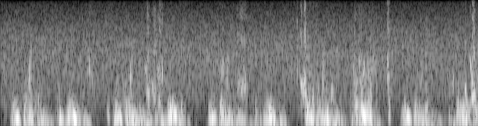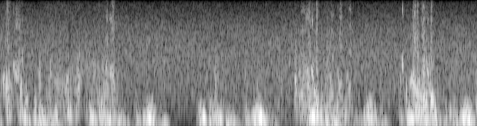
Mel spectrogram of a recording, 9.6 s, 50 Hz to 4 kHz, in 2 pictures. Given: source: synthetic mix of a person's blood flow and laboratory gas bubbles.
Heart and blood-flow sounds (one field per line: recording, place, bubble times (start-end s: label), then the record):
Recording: Doppler ultrasound of blood flow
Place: precordium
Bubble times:
0.86-0.93 s: bubbles
1.05-1.11 s: bubbles
1.44-1.67 s: bubbles
1.78-1.86 s: bubbles
2.17-2.25 s: bubbles
2.32-2.48 s: bubbles
2.94-3.34 s: bubbles
3.50-3.78 s: bubbles
3.85-3.93 s: bubbles
4.23-4.30 s: bubbles
4.47-5.09 s: bubbles
5.23-5.98 s: bubbles
7.71-8.31 s: bubbles
8.73-9.32 s: bubbles
9.53-9.56 s: bubbles
From the record:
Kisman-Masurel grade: 332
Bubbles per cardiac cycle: rolling drumbeat, 9 or more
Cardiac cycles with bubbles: 50 to 99%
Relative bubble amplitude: moderate (0.250 to 0.450)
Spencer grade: 3 (all of the cardiac periods contain showers or single bubble signals, but not dominating or overriding the cardiac motion signals)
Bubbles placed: only in the low amplitude regions of the cardiac cycle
